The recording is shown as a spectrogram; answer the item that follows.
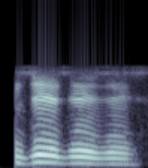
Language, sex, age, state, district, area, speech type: Urdu, male, 30-45, Bihar, Purnia, rural, conversation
